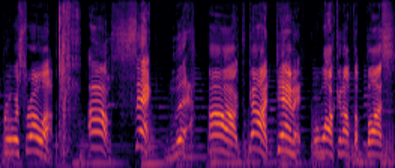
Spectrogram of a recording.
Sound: bleurgh

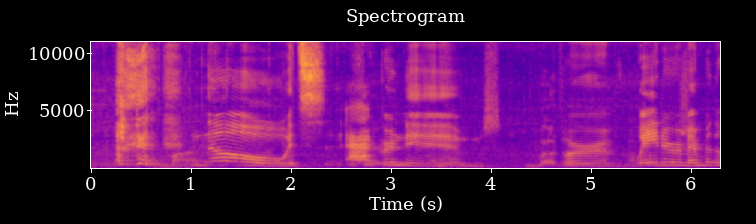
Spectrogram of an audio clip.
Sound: laughs

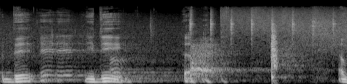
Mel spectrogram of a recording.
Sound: laughing

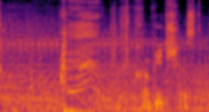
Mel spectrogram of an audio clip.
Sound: laughs

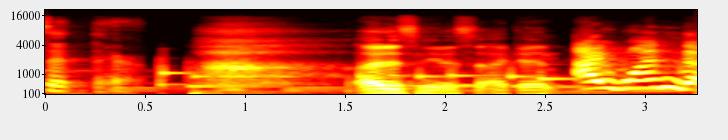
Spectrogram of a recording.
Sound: sigh

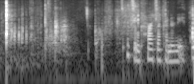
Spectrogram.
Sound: card stock fluttering

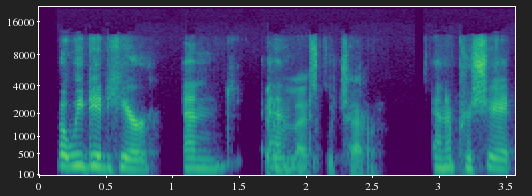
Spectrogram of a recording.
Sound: speaks Spanish

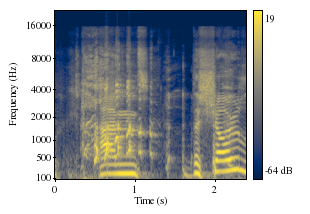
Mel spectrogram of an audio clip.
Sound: laughing

